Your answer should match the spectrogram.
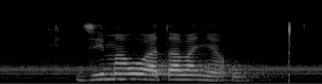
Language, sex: Venda, female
